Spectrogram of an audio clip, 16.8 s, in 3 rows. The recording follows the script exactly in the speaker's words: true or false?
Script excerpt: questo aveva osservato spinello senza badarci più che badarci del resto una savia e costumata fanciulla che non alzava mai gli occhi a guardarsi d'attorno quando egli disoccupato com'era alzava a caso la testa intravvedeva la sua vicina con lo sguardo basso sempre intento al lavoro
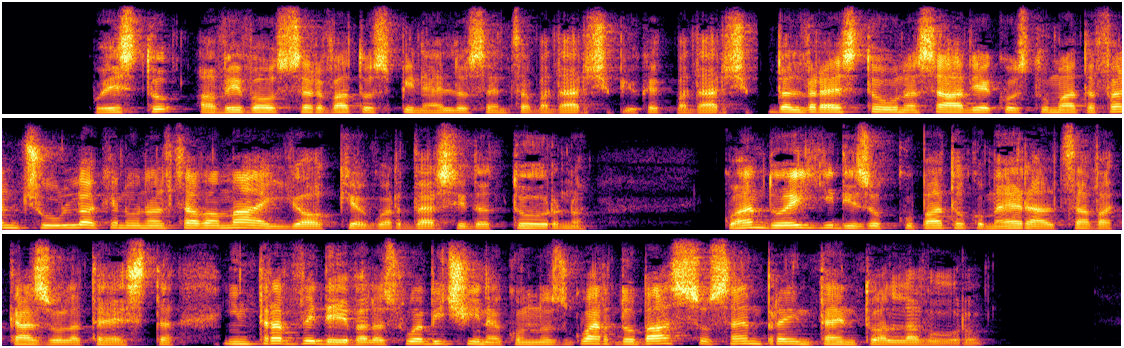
true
